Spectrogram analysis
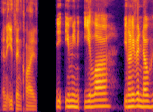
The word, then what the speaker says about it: Hila: You mean Hila? You don't even know who you're defending? Okay. Kid. Ethan basically posted on IG saying that his kid never had. Dude, he thinks that Hila Klein is pronounced Hilla Klein.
